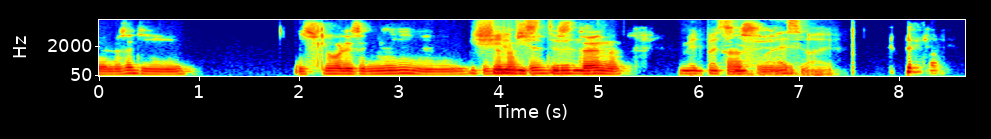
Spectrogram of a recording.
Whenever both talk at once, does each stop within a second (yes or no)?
no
